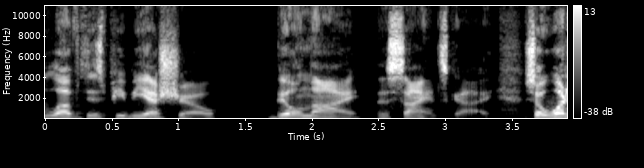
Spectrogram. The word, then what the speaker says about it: Nye: And it rhymes because Nye rhymes with guy.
